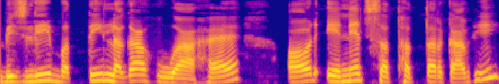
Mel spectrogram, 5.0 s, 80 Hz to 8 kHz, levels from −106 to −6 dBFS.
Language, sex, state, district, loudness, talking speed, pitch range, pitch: Hindi, female, Bihar, Sitamarhi, -17 LUFS, 145 wpm, 170-215 Hz, 190 Hz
